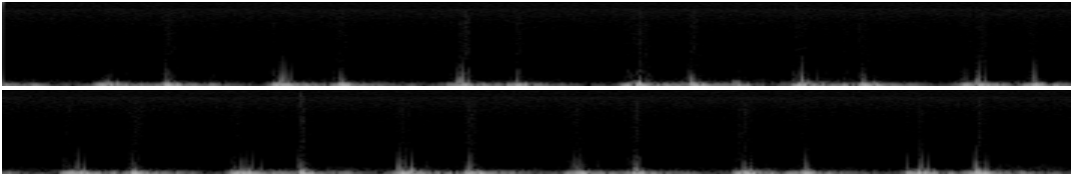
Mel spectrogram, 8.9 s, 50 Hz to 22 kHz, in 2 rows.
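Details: Heartbeat of a self-described medically fit person, recorded with several precision contact microphones: regular low thumping at about 85 a minute; occasional doubled clicks come from overlapping microphones with a 6 ms delay. Normal heart sounds.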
